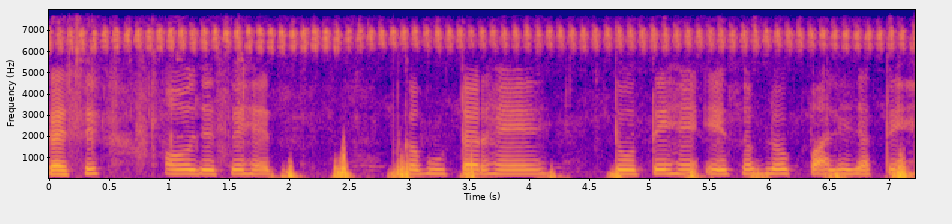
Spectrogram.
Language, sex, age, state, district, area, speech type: Hindi, female, 45-60, Uttar Pradesh, Lucknow, rural, spontaneous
